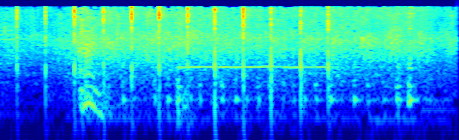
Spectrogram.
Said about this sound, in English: Let's have a round of applause again.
